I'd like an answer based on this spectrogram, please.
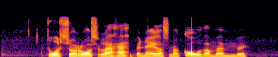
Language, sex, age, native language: Icelandic, male, 11, Icelandic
